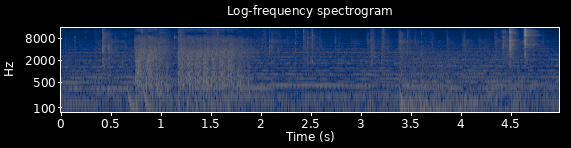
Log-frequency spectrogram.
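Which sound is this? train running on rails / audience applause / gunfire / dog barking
gunfire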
